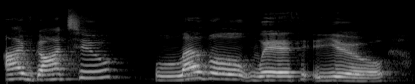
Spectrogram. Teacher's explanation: Just like going to becomes gonna, got to becomes gotta in spoken English.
